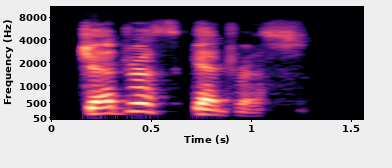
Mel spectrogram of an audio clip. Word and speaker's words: Gedris: G-E-D-R-I-S. So is this like George, or is this a giraffe, or is it more like Gary? – Well, it's pronounced GIF, so let's go with the GIF. – See, and again, you're wrong. So Gedris it is.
